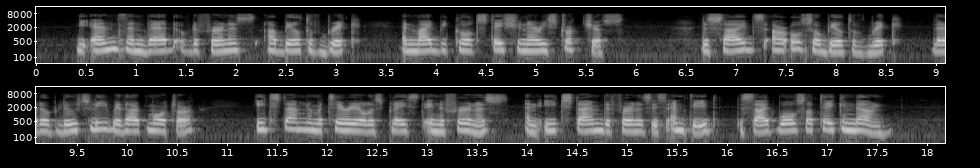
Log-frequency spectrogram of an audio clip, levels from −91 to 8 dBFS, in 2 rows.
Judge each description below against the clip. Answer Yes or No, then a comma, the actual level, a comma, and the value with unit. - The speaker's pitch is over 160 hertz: Yes, high, 190 Hz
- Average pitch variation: No, narrow, 1.6 semitones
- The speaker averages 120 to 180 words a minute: Yes, average, 170 wpm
